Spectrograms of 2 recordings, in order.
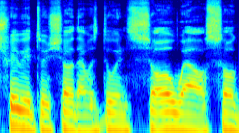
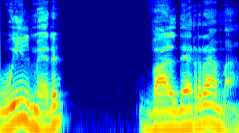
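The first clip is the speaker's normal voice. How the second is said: strong South American Spanish pronunciation with rolled rr; 3 semitones higher than usual. Asked for the correct pronunciation of a name: strong South American pronunciation. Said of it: "give us a really strong Wilmer Valderrama".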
